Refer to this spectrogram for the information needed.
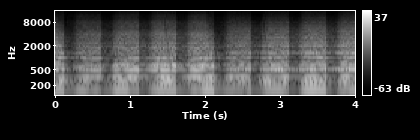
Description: GnS_Pad-MiscA1:4_120-E.wav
